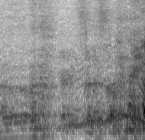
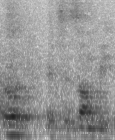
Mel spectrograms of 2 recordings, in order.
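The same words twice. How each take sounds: First: Slower, amused, lightly voiced reading; Richard Briers twist on it. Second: Said in the usual way. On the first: Director imitating Richard Briers' comic reading, slower and amused. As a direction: give the line a sly comic turn, laughing slightly. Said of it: "turning it into something like". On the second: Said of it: "taking any line like".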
